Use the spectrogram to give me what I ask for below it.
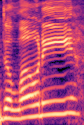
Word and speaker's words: Delony: Ado here he is John deloney rhymes with baloney uh John we're so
